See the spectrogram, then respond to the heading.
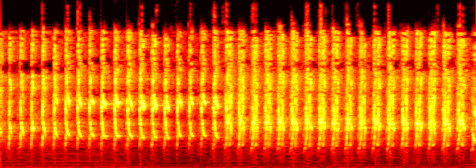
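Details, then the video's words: Lovebird chattering hard as a song model for magpie-robins: rapid high-pitched chirps nearly four per second, growing louder and denser in the second half. "Burung Love bird gacor untuk isian murai batu"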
